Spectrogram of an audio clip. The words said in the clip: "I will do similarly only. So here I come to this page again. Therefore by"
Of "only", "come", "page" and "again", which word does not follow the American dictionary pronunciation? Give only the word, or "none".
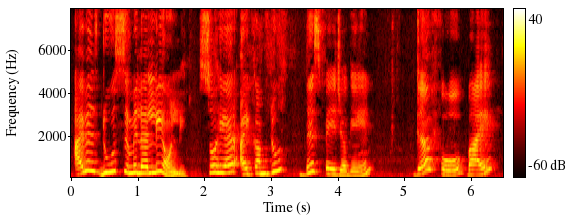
none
